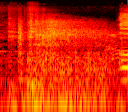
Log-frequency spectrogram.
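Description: An artillery shot fires in a tank video game: a loud, heavy boom that rolls into a sustained rumbling roar and broad noise wash lasting over a second, ending with a fresh sharp onset.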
